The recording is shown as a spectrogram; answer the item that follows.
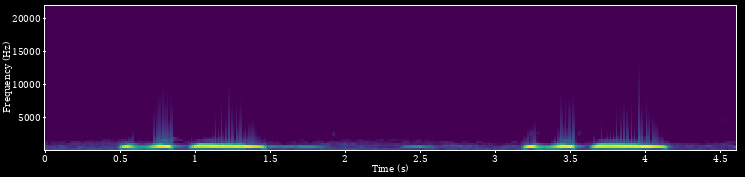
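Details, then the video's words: Lure call of a spotted dove for stimulating another dove: two clear phrases, each a quick double hoot followed by a long level coo sliding down at the end, with a faint trailing murmur between. "tiếng cu gáy thúc bổi"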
